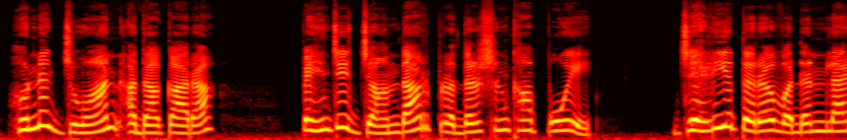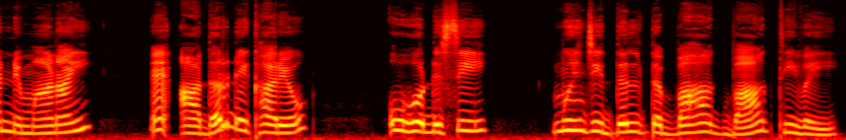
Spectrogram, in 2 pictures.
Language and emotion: Sindhi, happy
